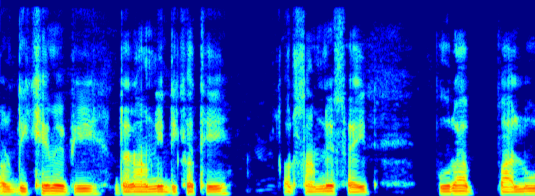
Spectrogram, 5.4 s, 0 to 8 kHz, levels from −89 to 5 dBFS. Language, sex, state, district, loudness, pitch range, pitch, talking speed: Awadhi, male, Chhattisgarh, Balrampur, -18 LUFS, 100-110 Hz, 110 Hz, 145 wpm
